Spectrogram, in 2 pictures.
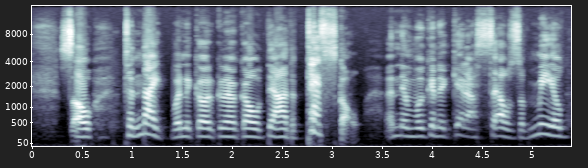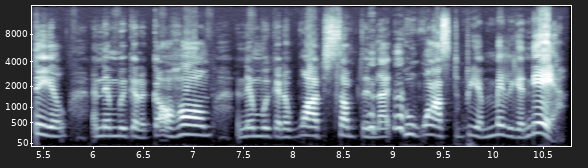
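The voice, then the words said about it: Strong New York accent impression. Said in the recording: “he's got such a strong accent ... I love his New York accent ... His iconic accent”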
